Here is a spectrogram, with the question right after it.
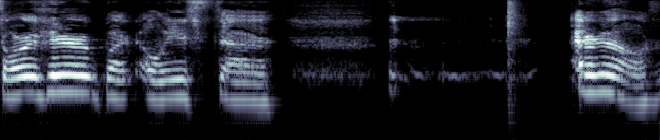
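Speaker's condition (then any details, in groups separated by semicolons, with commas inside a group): Mobius syndrome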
